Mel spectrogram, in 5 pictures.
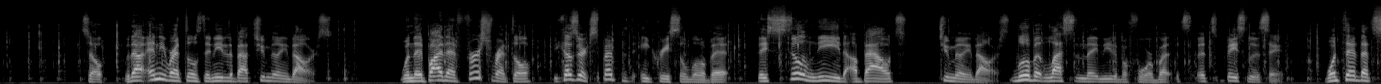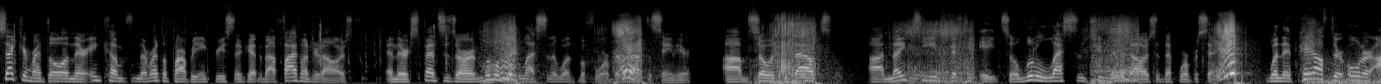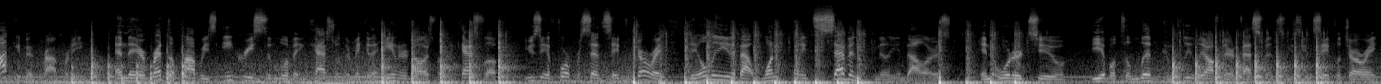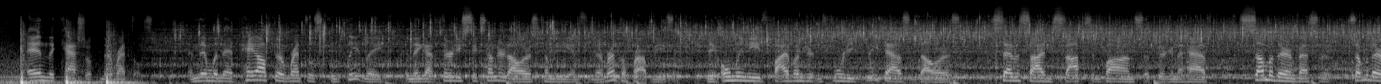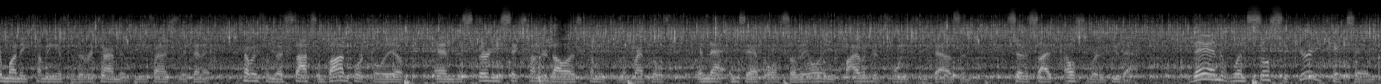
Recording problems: household noises; very loud; throughout; 2 dB above the speech

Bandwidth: 17 kHz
